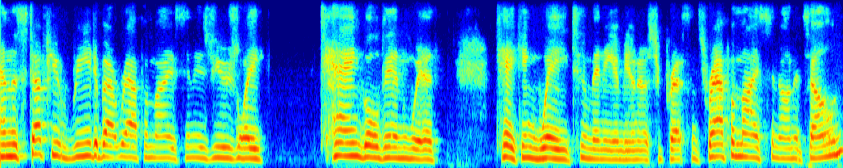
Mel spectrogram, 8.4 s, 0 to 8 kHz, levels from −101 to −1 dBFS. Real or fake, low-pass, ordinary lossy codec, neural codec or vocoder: fake; 7.2 kHz; Opus, 24 kbps; vocoder, 44.1 kHz, 128 mel bands, Pupu-Vocoder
